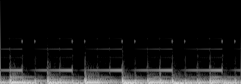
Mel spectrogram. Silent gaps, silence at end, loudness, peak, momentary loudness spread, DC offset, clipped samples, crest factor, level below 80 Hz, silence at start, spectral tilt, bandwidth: none; 0 s; -21 LUFS; -8 dBFS; 2 LU; under 0.1%; under 0.1%; 10 dB; -22 dBFS; 0 s; -12.5 dB/octave; 3.2 kHz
